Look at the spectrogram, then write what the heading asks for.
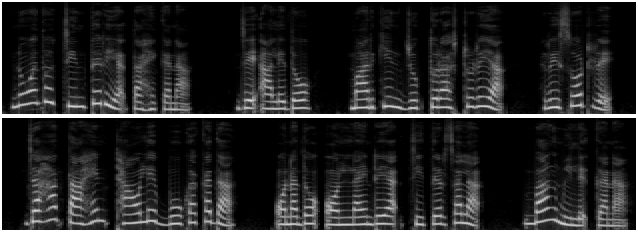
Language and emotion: Santali, sad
